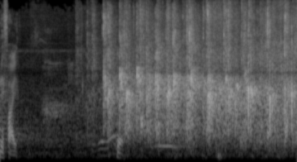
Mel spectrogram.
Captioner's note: applause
